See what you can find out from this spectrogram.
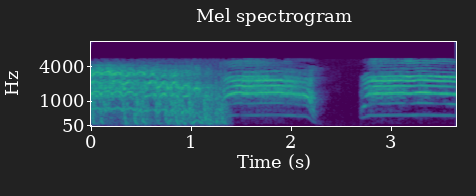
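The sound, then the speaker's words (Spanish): A horse neighs loudly and shrilly, its cry falling off before a brief silence and a second whinny. Rapid rhythmic thudding like galloping hooves sounds under the opening; a sound effect of a horse galloping. “Por un lado están los efectos concretos, que es eso que ves, caballo cabalgando, esos gritos.”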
